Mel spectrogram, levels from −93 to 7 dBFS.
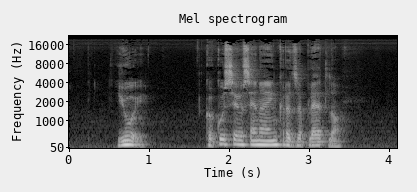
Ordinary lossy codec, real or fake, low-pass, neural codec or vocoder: MP3, 96 kbps; real; 19.8 kHz; none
